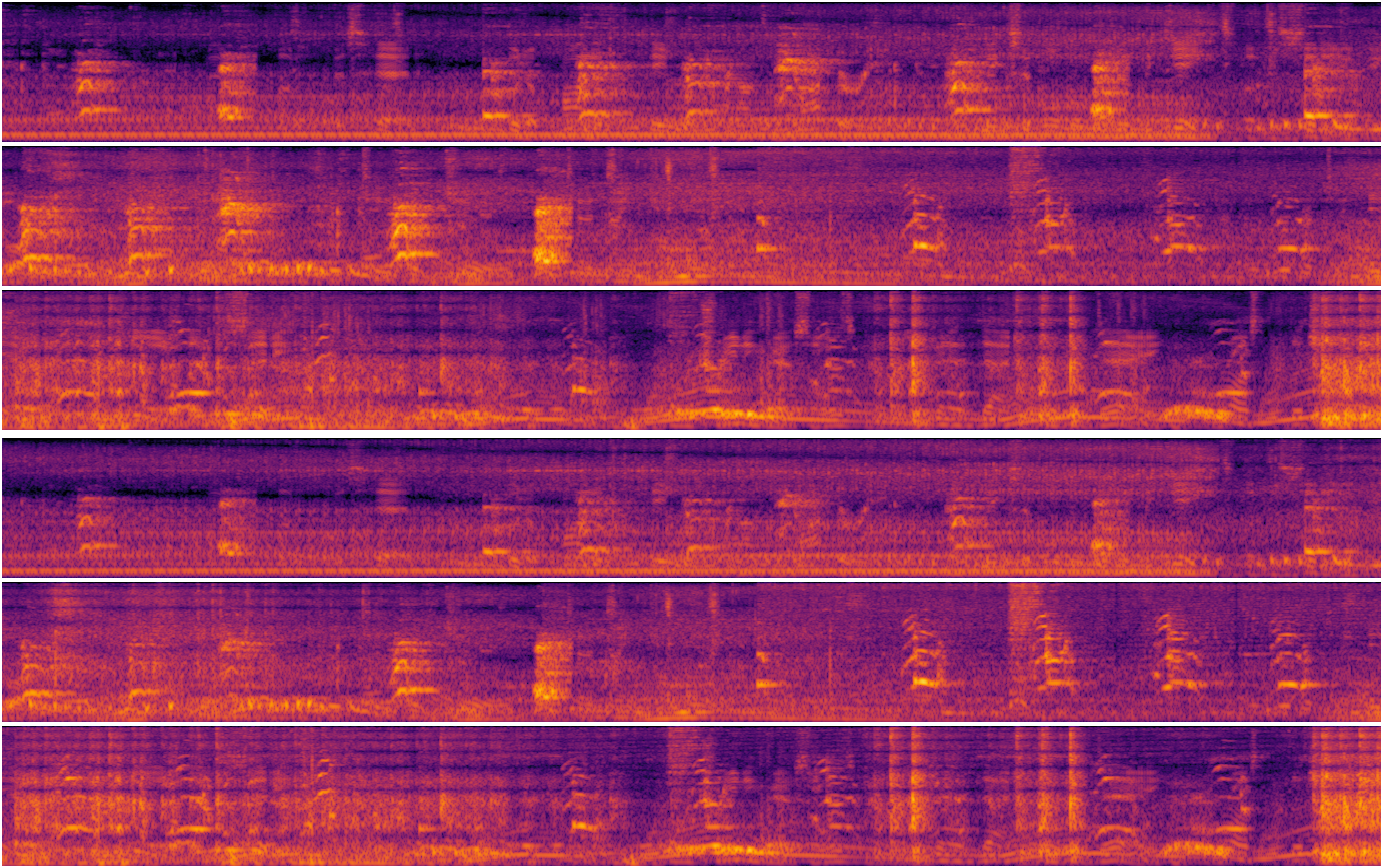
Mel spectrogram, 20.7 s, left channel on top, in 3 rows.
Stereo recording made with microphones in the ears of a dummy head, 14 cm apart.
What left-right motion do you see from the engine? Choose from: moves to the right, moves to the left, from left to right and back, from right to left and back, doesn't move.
moves to the left.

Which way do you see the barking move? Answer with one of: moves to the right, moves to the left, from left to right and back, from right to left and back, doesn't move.
moves to the right.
